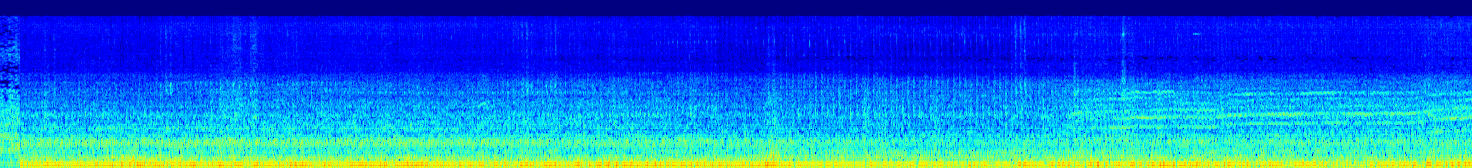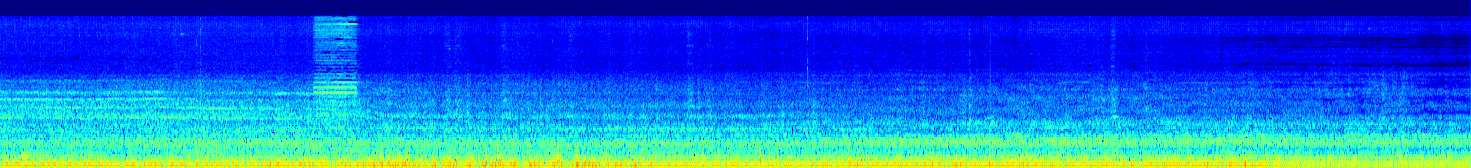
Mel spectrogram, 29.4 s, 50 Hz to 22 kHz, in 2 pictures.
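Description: Diesel engines of a farm tractor and a JCB 3DX backhoe loader running steadily with a low drone as the backhoe works. A faint higher whine wavers in for a few seconds near the middle, and there is a single short click just past the middle.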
